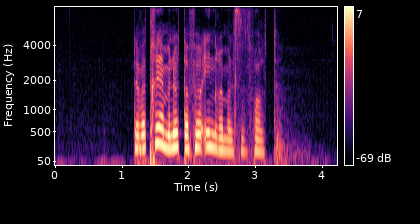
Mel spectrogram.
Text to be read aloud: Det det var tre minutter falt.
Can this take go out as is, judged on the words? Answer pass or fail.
fail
